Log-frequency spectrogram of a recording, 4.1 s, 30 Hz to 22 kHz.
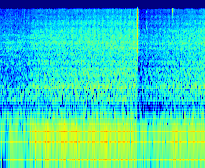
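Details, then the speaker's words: First-gen 12-valve Cummins diesel idling with a newly wired high-idle setup (cruise control solenoid, push button held a few seconds) that raises idle to around 1200 RPM, switch flick shuts it off; steady, even idle clatter, normal. "it's going to start going up and then release it as you can see it's all them up at around 12200 RPM"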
